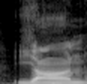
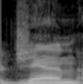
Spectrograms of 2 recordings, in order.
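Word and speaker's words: Jann: in the movie there's this kid Jan or Jen however you want to pronounce it I believe it's yawn in the movie Eon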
